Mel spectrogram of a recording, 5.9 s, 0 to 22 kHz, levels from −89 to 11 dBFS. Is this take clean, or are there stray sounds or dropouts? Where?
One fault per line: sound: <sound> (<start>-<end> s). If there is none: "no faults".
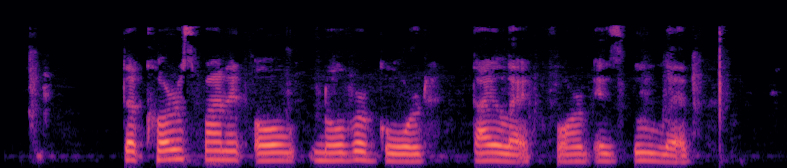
no faults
